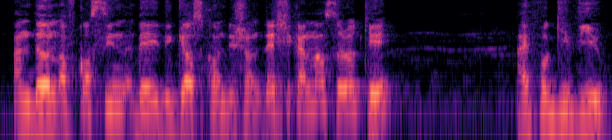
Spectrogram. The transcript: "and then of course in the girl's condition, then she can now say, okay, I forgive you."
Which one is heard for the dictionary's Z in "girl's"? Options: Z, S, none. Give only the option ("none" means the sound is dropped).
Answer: S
